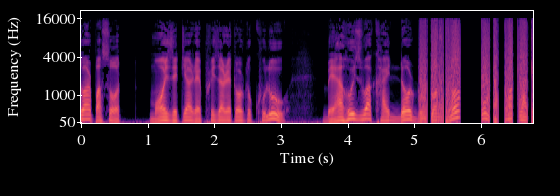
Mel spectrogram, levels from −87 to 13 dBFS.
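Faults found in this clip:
Low bit depth without dither, 5.07 s to end (6.78 s), right after "হৈ যোৱা খাদ্যৰ". Speech turns harsh and grainy, with the error only about 10 dB below the signal. Likely an undithered requantisation stage rounding to 3 bits. Unlike steady dither hiss, the grit follows the speech and drops away in pauses.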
